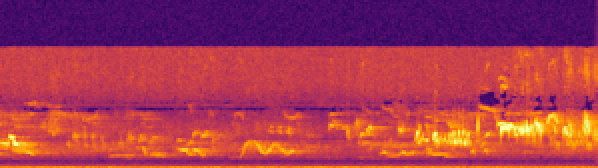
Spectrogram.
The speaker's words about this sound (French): Tu entends le gazouillis des oiseaux.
